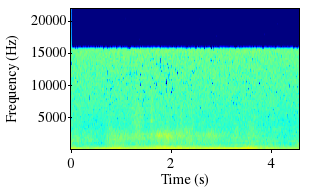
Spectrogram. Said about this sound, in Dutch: Je hoort een vliegtuigje. Je zegt, ja, ik zit hier. Die piloot die zit er heerlijk in de blauwe lucht.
